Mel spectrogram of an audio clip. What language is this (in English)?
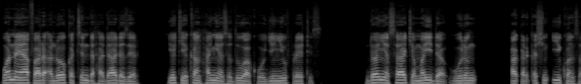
Hausa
